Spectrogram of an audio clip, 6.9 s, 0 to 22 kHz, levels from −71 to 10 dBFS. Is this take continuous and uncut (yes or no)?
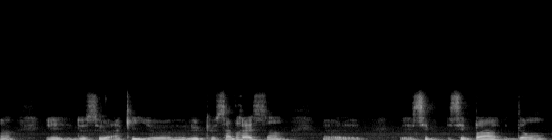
yes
